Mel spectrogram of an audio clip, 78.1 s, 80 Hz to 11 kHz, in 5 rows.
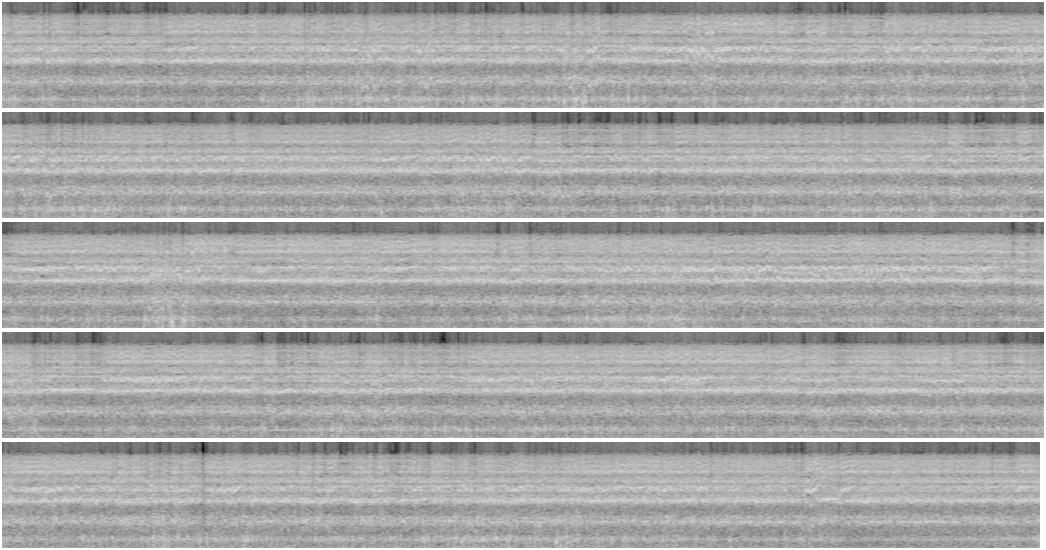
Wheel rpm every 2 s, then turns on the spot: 230, 230, 230, 230, 230, 220, 220, 220, 220, 230, 230, 220, 230, 230, 230, 230, 230, 240, 230, 230, 230, 210, 220, 220, 220, 230, 220, 230, 220, 230, 230, 220, 230, 230, 230, 240, 230, 230, 230.
none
